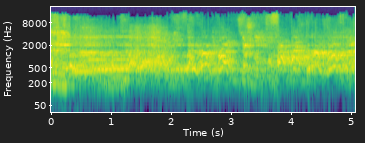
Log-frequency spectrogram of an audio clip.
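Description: A dog barks and yips loudly, its excited, high-pitched cries running almost continuously for several seconds with only brief pauses.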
